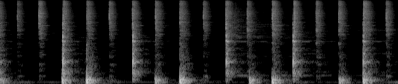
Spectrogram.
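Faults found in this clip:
Noise suppressor applied to music or sounds: a speech-tuned suppressor is active across the whole clip and treats held tones, ambience and decays as noise. Gain swings by roughly 15 dB, so attacks pass while sustains and tails sink, giving pumping, fluttery, thinned sound.

Sound cut by the noise suppressor: 0.24–0.85 s, 1.17–1.78 s and 3.07–3.62 s. The suppressor misreads sustained content as noise and pulls it down by about 16, 16 and 14 dB at its deepest. Held portions sag and decays truncate, each dip lasting a few hundred milliseconds.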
